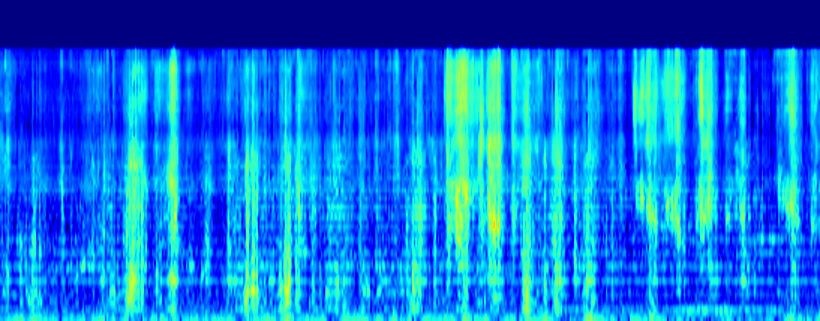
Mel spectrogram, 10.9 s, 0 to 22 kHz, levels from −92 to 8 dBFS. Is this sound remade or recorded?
remade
